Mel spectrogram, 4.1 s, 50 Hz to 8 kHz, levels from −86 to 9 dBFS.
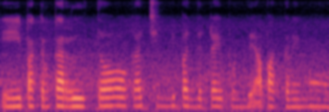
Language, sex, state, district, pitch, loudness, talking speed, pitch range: Telugu, female, Andhra Pradesh, Chittoor, 210 Hz, -20 LUFS, 160 wpm, 205-220 Hz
